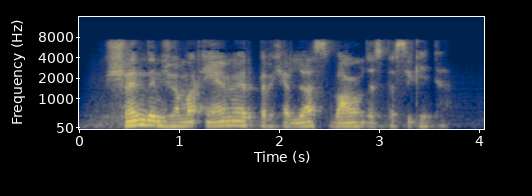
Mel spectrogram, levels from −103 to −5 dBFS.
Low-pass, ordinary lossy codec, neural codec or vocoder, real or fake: 7.2 kHz; MP3, 48 kbps; codec, 16 kHz, 2 kbps, X-Codec, HuBERT features, trained on general audio; fake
